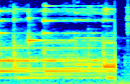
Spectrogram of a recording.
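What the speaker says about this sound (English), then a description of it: "Okay, I had a phone call." A mobile phone rings with an incoming call during a makeup session, a steady electronic ringtone pattern with repeating tonal notes that cuts off abruptly near the end.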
